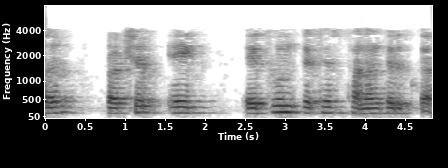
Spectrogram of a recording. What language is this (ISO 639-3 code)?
mar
